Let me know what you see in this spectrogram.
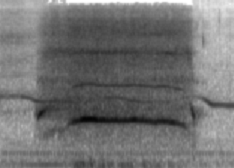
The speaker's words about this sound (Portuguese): Vocês ouvem esse barulho? Eu ouço. É o vento. Aqui tem muito vento. Aqui nas missões.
